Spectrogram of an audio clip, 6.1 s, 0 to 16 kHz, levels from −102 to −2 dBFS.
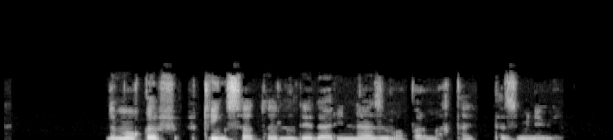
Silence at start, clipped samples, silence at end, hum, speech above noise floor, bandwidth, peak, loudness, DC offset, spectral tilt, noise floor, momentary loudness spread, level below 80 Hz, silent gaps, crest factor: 1.05 s; under 0.1%; 0.6 s; none; over 65 dB; 8 kHz; -4 dBFS; -24 LUFS; under 0.1%; -3.5 dB/octave; under -90 dBFS; 19 LU; -58 dBFS; none; 22 dB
